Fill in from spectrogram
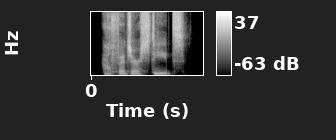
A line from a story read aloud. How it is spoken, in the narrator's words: muttering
